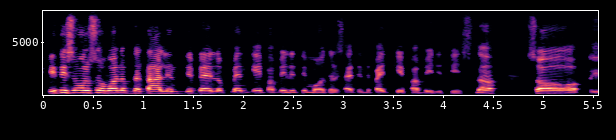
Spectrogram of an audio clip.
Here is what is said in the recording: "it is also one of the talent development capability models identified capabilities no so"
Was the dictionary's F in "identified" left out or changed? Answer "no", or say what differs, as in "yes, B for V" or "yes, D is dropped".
yes, P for F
